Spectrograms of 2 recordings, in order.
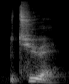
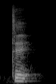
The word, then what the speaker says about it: t'es: Tu es se prononce en français familier t'es.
